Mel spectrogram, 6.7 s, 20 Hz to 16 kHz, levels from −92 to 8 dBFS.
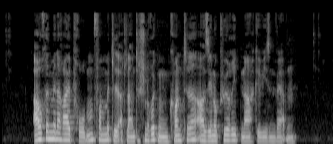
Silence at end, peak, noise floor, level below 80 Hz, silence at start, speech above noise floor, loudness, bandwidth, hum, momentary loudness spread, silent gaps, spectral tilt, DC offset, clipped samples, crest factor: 0.75 s; -4 dBFS; -67 dBFS; -60 dBFS; 0.65 s; 43 dB; -25 LUFS; 11.5 kHz; none; 9 LU; none; -7 dB/octave; under 0.1%; under 0.1%; 20 dB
